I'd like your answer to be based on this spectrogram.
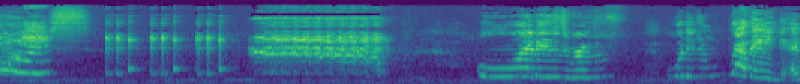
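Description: Electronic horse whinnies play from a children's sound book speaker, several shrill neighs separated by pauses, with a voice babbling nearby.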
